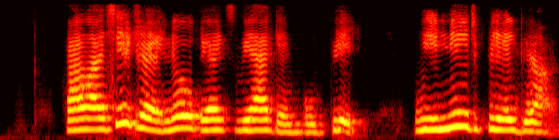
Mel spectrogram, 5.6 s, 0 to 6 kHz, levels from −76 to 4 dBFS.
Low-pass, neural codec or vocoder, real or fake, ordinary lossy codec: 5.4 kHz; codec, 16 kHz, 1 kbps, FreqCodec, smaller model; fake; none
